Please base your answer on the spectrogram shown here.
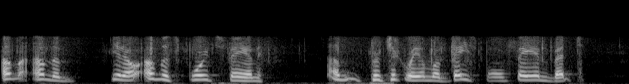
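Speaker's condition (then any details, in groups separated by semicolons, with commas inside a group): Cerebral palsy; unable to walk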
